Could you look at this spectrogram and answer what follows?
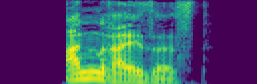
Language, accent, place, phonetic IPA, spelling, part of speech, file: German, Germany, Berlin, [ˈanˌʁaɪ̯zəst], anreisest, verb, De-anreisest.ogg
- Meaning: second-person singular dependent subjunctive I of anreisen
